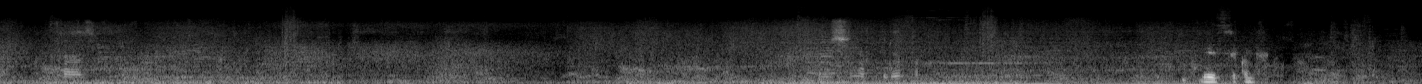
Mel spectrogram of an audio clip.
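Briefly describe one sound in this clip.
Magic spells whoosh and crackle in a busy fantasy battle.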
